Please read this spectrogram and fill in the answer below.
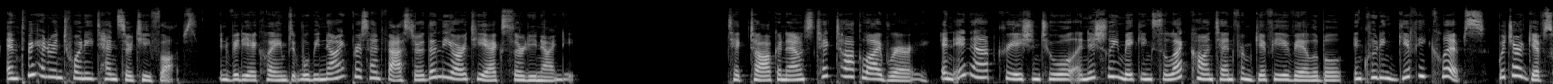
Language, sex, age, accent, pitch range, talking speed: English, female, 30-49, American, 200-285 Hz, 140 wpm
